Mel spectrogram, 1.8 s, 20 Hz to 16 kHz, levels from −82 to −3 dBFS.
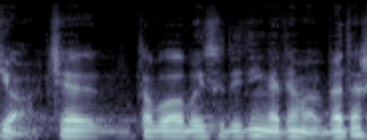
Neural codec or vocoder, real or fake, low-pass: none; real; 14.4 kHz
